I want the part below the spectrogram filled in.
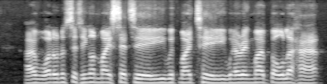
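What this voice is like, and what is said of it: British accent. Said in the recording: “I hear the accent and I thought I was talking with Darren”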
